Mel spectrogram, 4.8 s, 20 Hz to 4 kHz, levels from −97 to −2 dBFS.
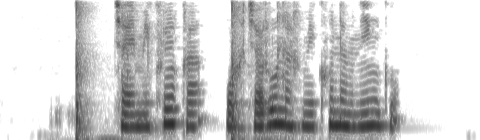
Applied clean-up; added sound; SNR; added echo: classical method spectral subtraction.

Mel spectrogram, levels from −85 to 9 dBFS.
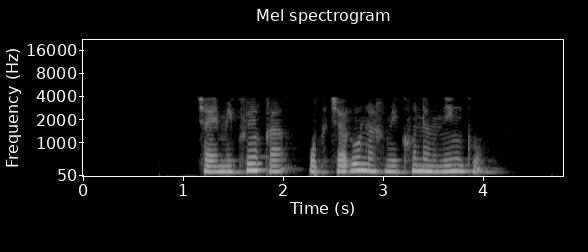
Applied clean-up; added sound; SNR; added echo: neural mask model DeepFilterNet 3.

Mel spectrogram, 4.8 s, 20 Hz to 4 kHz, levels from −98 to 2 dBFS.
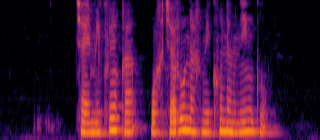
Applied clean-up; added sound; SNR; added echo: none; none; none; none.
